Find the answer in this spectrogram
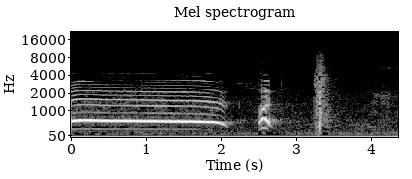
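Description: A parade commander's drawn-out shouted drill command, one long call held for about two seconds that drops off at the end, followed by a short shouted word and, about a second later, a single sharp crack.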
